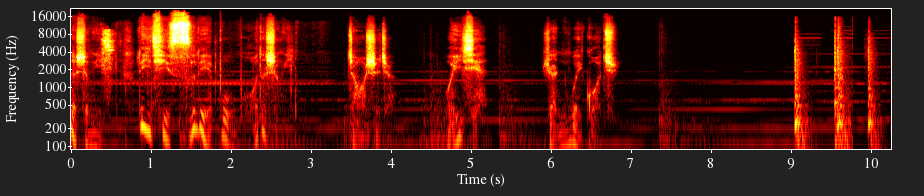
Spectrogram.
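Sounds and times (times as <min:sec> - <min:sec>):
speech: 0:00.0 - 0:04.1, 0:04.7 - 0:05.2, 0:05.9 - 0:06.9
stomps on a wooden floor: 0:03.4 - 0:05.7, 0:09.0 - 0:10.2.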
